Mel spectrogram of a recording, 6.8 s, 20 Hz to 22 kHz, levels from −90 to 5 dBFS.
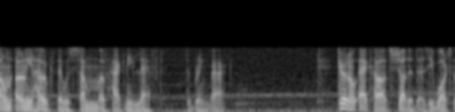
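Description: Nothing goes wrong anywhere in this audio; it came over an ordinary call path using G.711 A-law at 64 kbps, so the sound simply tops out at 4 kHz, which is just how that codec carries it.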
